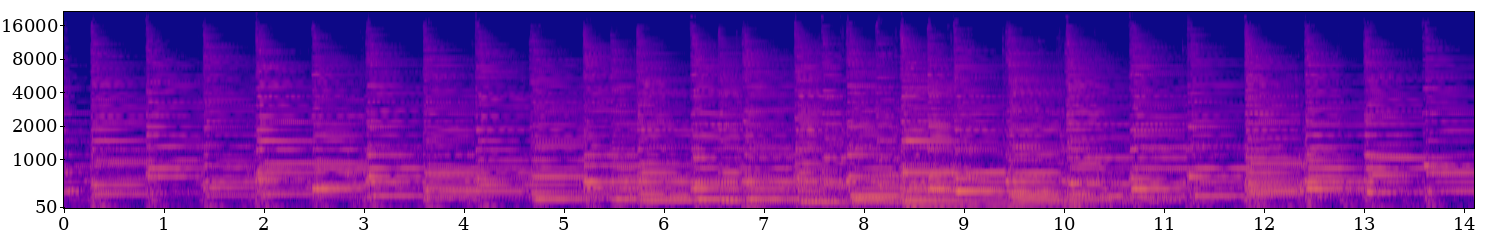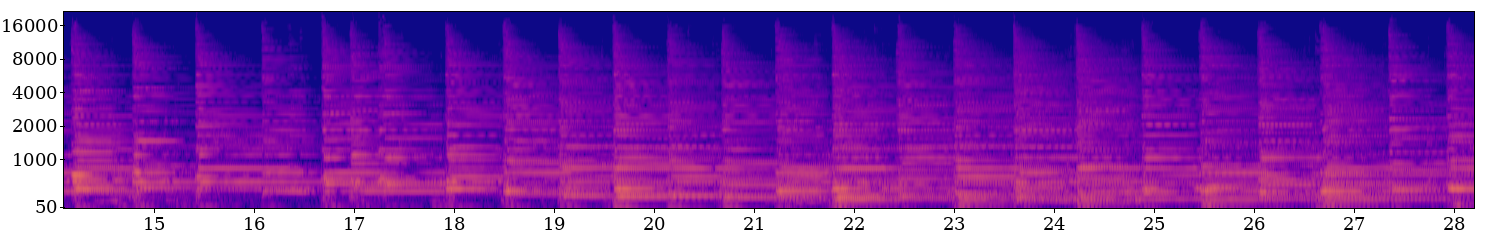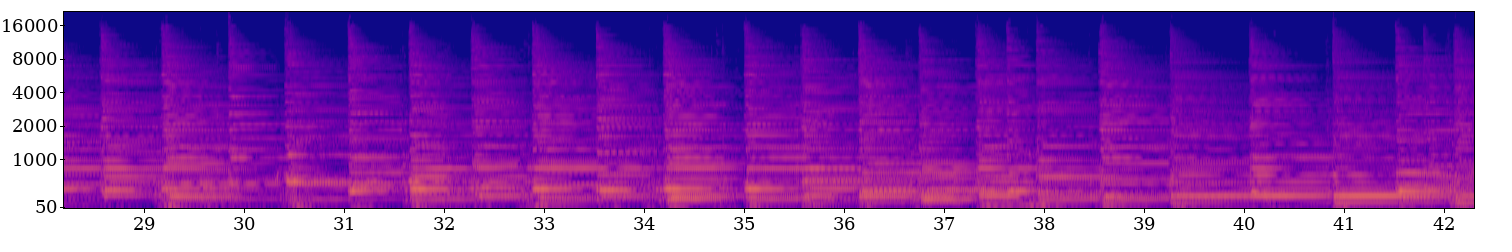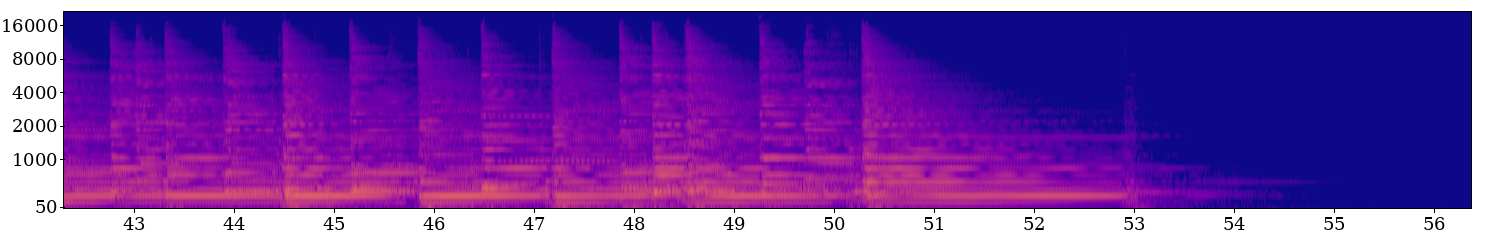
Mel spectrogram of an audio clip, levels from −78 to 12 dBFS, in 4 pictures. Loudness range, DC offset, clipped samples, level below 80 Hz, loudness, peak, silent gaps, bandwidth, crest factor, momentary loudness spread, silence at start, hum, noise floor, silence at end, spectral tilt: 4 LU; under 0.1%; under 0.1%; -56 dBFS; -32 LUFS; -14 dBFS; none; 19.5 kHz; 18 dB; 6 LU; 0 s; none; under -90 dBFS; 2.7 s; -4 dB/octave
